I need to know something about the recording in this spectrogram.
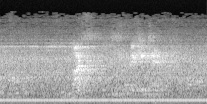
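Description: Speech in short phrases that the recogniser did not transcribe, over a steady low hum and background hiss.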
